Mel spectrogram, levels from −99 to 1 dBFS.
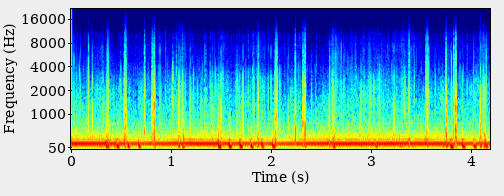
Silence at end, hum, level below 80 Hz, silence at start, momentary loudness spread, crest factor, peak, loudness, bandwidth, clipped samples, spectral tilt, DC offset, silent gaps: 0 s; none; -28 dBFS; 0 s; 3 LU; 12 dB; -2 dBFS; -14 LUFS; 3.7 kHz; under 0.1%; -10.5 dB/octave; under 0.1%; none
